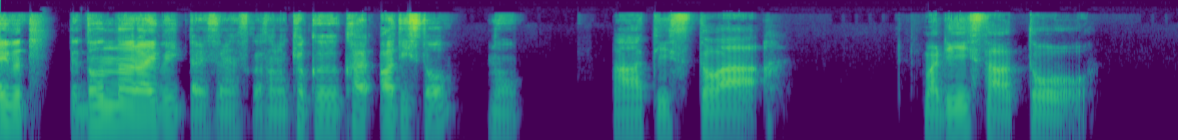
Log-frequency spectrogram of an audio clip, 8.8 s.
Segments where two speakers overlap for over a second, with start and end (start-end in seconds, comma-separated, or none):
none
